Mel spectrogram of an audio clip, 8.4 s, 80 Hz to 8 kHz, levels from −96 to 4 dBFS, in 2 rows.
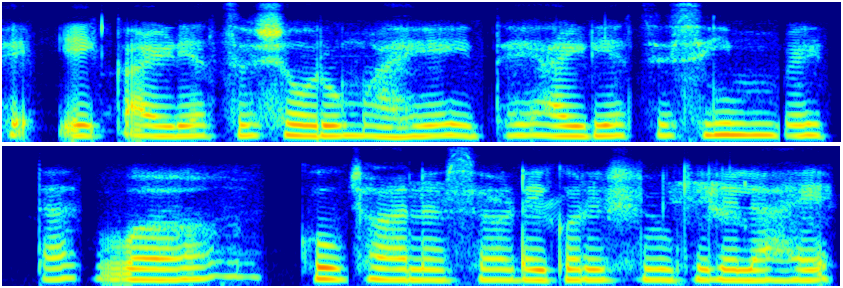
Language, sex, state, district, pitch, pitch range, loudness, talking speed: Marathi, female, Maharashtra, Solapur, 220 Hz, 215-230 Hz, -30 LUFS, 115 wpm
